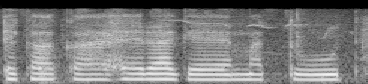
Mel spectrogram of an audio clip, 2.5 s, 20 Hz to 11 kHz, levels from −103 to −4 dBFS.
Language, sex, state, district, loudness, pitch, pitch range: Chakma, female, Tripura, Dhalai, -16 LUFS, 200 Hz, 200-215 Hz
